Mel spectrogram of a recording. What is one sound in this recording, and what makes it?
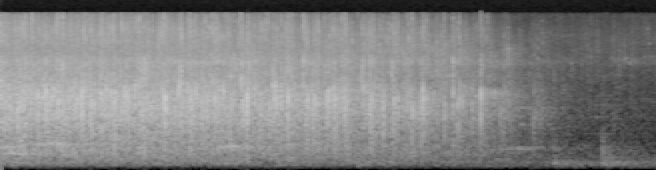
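A large audience applauds in an echoing hall, then the clapping fades away.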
